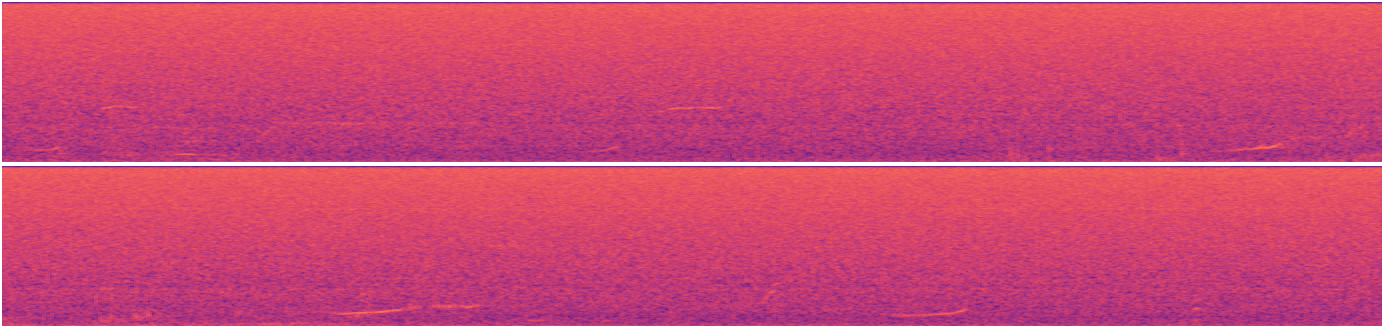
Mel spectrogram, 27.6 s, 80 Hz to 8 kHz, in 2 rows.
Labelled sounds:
6.7	6.9	humpback whale, 1.0 to 1.1 kHz

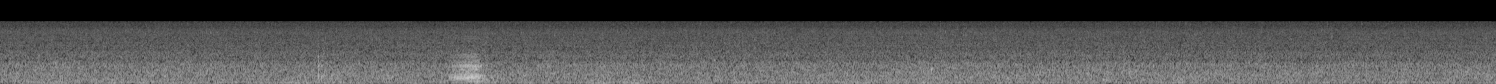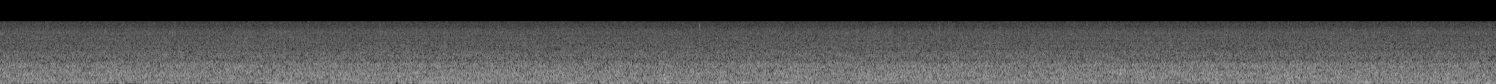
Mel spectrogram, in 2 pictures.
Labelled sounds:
4.6	4.9	croaking sound likely from a nearby submerged object, 0.81 to 0.94 kHz

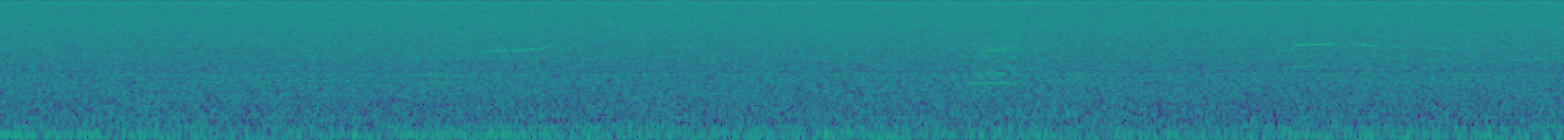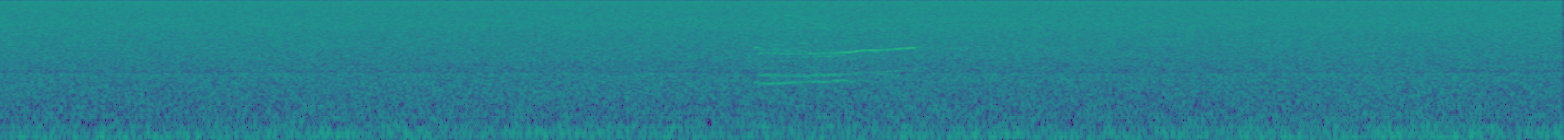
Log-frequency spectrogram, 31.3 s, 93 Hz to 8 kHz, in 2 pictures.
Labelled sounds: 4.9	5.6	killer whale, Bigg's (transient), 1.5 to 2.0 kHz
13.0	13.4	killer whale, Bigg's (transient), 1.8 to 2.1 kHz
24.0	24.9	killer whale, Bigg's (transient), 1.4 to 1.9 kHz

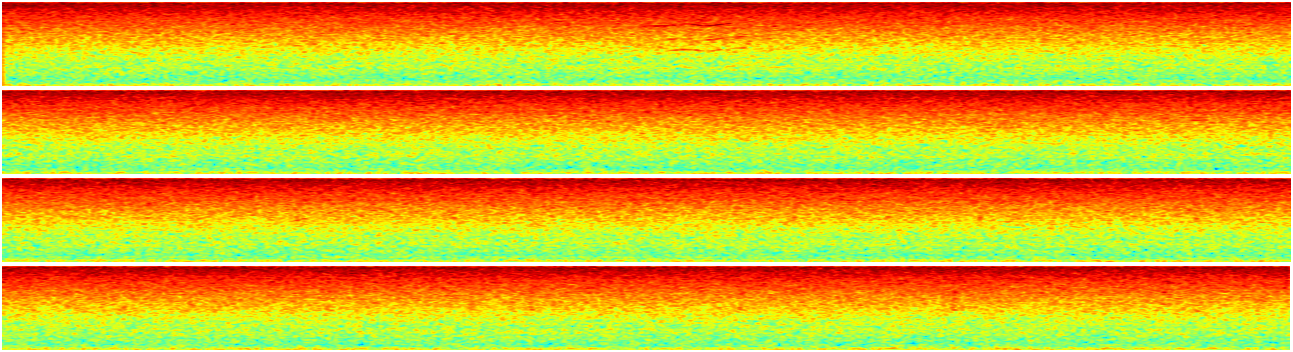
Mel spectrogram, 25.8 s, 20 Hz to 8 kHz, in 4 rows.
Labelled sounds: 3.2	3.7	killer whale, Bigg's (transient), 1.3 to 3.6 kHz

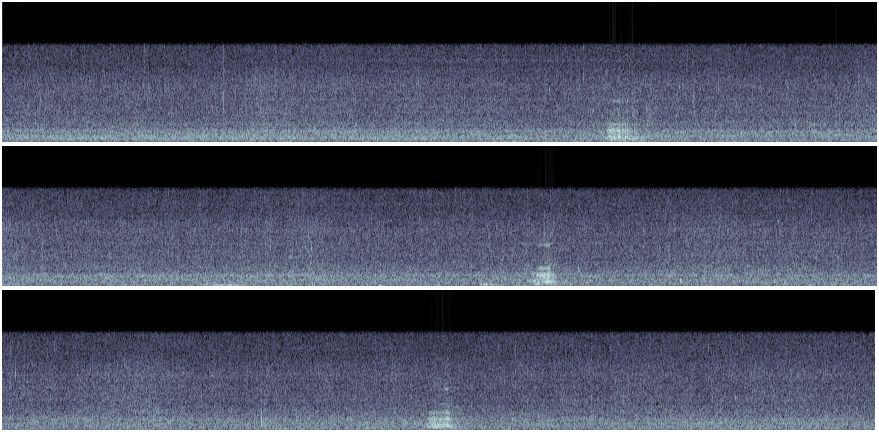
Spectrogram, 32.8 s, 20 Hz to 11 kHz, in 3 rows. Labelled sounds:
7.6	7.9	croaking sound likely from a nearby submerged object, 3.1 to 3.3 kHz
27.2	27.5	croaking sound likely from a nearby submerged object, 0.78 to 1.5 kHz

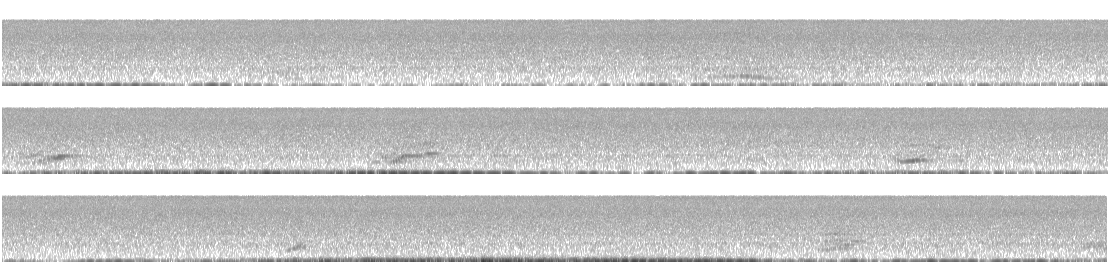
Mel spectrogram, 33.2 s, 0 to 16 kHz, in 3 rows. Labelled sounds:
15.2	15.5	humpback whale, 0.80 to 0.90 kHz

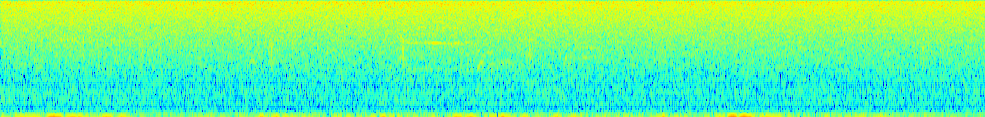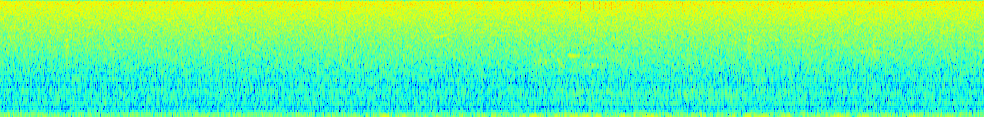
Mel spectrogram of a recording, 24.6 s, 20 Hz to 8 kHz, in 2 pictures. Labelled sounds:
5.3	5.6	killer whale, Bigg's (transient), 2.5 to 2.6 kHz
17.7	18.0	killer whale, Bigg's (transient), 2.9 to 3.4 kHz
22.1	22.3	killer whale, Bigg's (transient), 6.5 to 6.7 kHz

